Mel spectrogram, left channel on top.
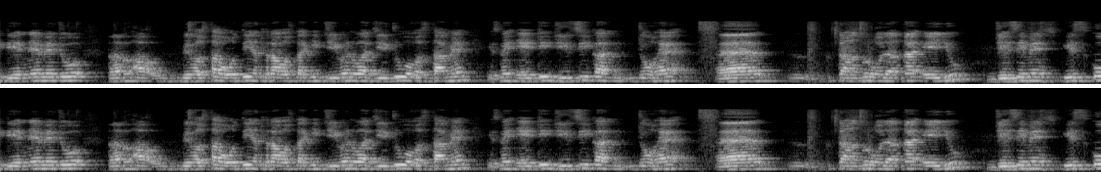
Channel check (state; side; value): identical; both; correlation 1.00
